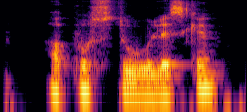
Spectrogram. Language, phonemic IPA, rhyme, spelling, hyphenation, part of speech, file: Norwegian Bokmål, /apʊsˈtuːlɪskə/, -ɪskə, apostoliske, a‧po‧stol‧is‧ke, adjective, Nb-apostoliske.ogg
- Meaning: 1. definite singular of apostolisk 2. plural of apostolisk 3. predicative superlative degree of apostolisk 4. attributive superlative degree of apostolisk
